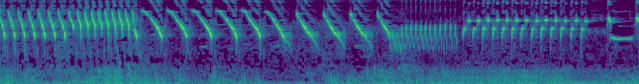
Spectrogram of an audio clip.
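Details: Loud canary singing to excite the female and stimulate the male for mating: a rapid trill opens, followed by a slower series of sweeping downward notes, a lower buzzy phrase, then a high repeated chirping trill.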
